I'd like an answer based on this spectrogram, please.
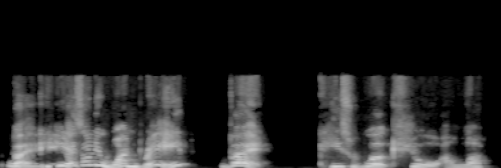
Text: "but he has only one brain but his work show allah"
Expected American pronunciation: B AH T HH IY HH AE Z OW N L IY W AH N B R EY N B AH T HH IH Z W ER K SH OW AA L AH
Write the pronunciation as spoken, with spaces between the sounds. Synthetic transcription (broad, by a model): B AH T HH IY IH Z OW N L IY W AH N B R EY N B AH T HH IH Z W ER K SH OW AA L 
